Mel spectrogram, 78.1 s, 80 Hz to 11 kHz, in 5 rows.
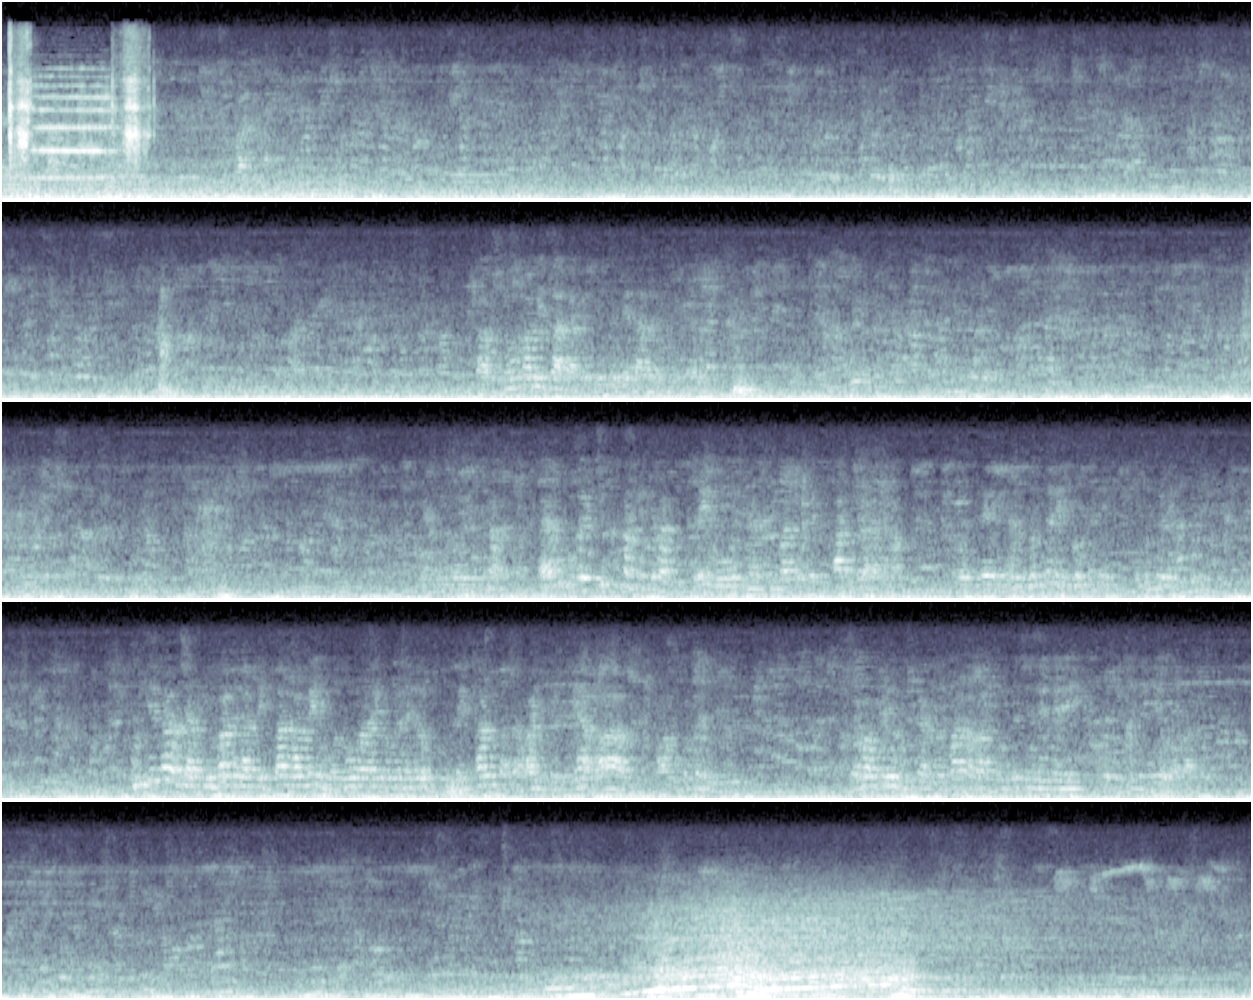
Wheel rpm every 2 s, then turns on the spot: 0, 0, 0, 0, 0, 0, 0, 0, 0, 0, 0, 0, 0, 0, 0, 0, 0, 0, 0, 0, 0, 0, 0, 0, 0, 0, 0, 0, 0, 0, 0, 0, 0, 0, 0, 0, 0, 0, 0.
none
